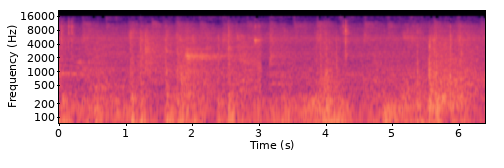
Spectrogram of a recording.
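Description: Trick scooter's wheels rolling over wooden skatepark ramps with a steady rumble, broken by sharp knocks of the wheels and deck hitting the ramp.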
